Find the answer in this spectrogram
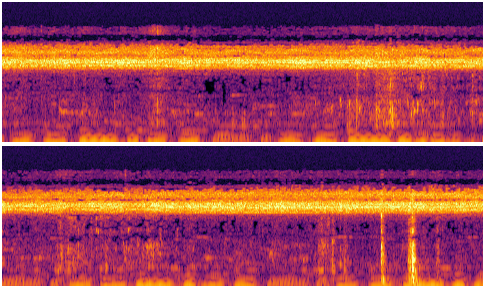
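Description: Steady high-pitched insect chorus with a low, uneven pulsing beneath it, and two sharp knocks near the end, the second the loudest.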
